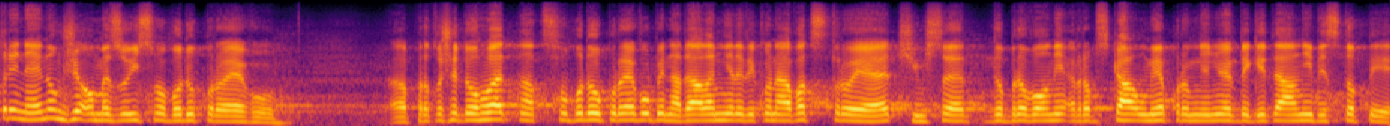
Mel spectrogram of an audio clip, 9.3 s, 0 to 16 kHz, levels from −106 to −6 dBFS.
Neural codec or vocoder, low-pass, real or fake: autoencoder, 48 kHz, 32 numbers a frame, DAC-VAE, trained on Japanese speech; 14.4 kHz; fake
